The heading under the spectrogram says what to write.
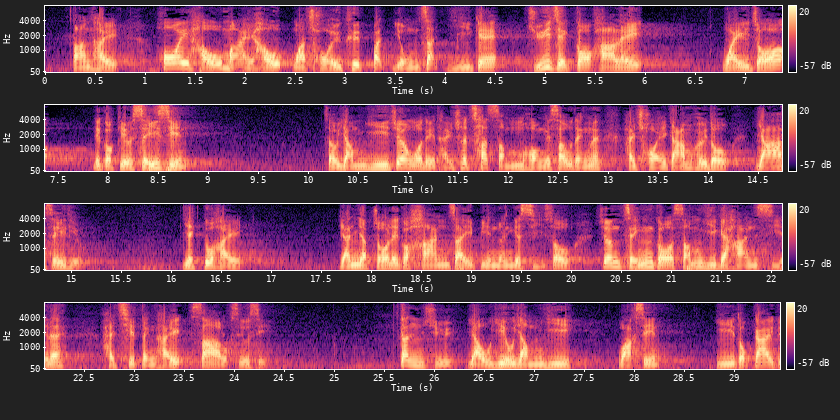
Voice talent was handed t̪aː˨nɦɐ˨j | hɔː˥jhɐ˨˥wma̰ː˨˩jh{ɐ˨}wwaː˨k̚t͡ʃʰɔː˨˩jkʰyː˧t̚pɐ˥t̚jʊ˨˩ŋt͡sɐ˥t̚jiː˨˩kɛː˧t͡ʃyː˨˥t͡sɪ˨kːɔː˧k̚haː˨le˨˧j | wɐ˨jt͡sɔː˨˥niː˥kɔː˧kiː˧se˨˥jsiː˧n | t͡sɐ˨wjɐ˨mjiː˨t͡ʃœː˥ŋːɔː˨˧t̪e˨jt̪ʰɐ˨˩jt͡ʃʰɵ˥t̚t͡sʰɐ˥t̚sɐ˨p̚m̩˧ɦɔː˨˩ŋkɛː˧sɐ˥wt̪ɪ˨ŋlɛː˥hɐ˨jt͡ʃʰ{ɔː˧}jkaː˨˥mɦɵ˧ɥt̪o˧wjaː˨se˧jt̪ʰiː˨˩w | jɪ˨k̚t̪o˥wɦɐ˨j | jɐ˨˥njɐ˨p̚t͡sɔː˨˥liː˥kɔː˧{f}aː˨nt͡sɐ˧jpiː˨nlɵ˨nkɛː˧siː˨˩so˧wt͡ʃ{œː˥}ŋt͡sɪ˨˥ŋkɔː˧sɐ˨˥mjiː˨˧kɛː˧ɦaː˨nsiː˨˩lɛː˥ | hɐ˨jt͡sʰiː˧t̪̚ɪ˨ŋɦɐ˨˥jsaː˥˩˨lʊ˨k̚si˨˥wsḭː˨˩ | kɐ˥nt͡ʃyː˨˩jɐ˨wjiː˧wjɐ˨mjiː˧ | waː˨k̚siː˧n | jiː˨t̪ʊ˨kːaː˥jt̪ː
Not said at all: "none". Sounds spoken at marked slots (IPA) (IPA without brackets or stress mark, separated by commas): ɐ˨˥, ɔː˨˩, h, œː˥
